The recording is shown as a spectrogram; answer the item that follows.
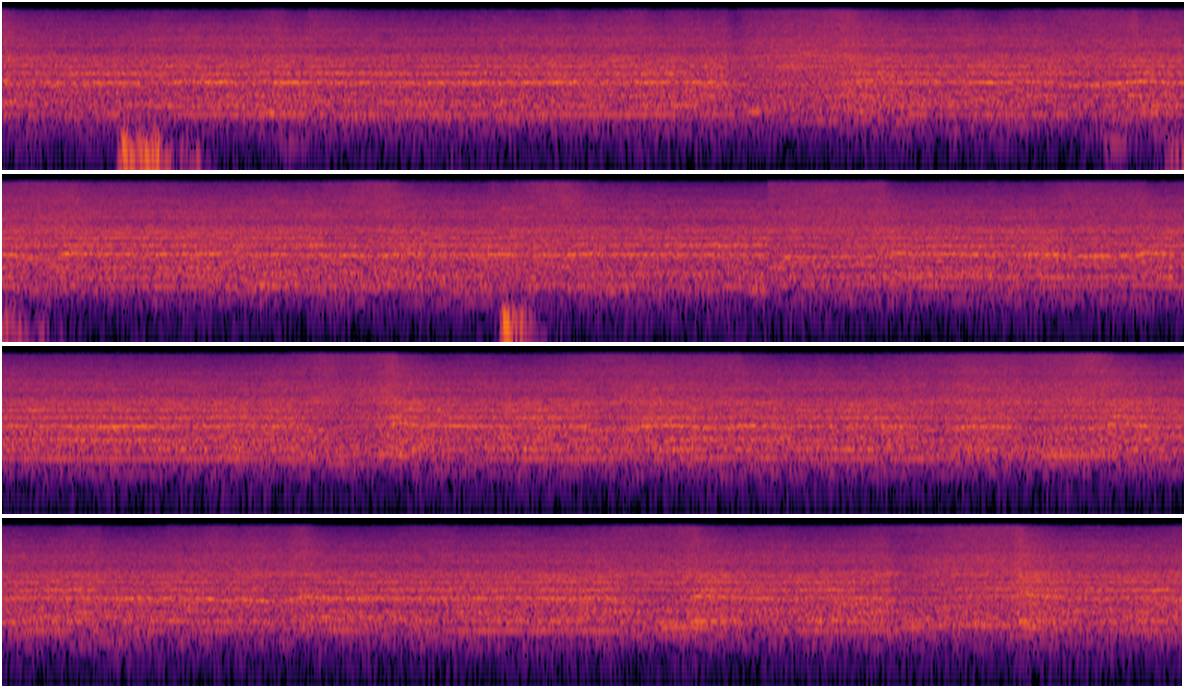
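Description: Handheld hair dryer running steadily while blow-drying hair, a rush of air with a steady motor whine. A few dull low knocks come in the first dozen seconds.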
